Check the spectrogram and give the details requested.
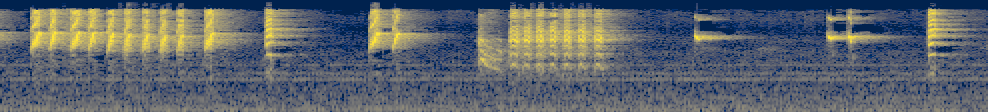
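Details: Cucak kinoi singing: a fast burst of sharp, high chirps repeated about ten times, then short buzzy trills and isolated thin whistled notes spaced by brief pauses, all very high-pitched against a quiet background.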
